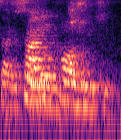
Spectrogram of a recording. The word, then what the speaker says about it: psychology: We saysy psychology. So p is silent.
